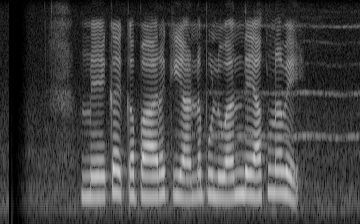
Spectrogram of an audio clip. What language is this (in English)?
Sinhala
